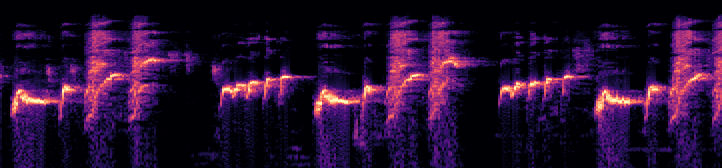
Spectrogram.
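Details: Loud, varied phrases from a white-rumped shama unloading rich isian fill-ins on its first outing: jumbled rising whistles and sharp chips in bursts of about a second, separated by short gaps.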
